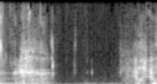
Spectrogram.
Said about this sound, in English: He's got to chew on the way out. He can't leave without chewing. Well, I'm already late now. I know. Just chew real quick.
